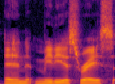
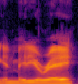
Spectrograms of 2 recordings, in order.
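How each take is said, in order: First: The middle word ends with an s sound. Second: The middle word ends without an s sound. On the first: The speaker calls it right. "but in fact it is in medias res" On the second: The speaker calls it wrong. "I was pronouncing uh, that word, those two words, incorrectly"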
